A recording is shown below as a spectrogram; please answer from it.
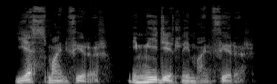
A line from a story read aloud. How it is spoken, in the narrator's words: Cowed and afraid obediently muttered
